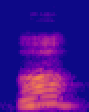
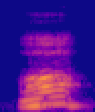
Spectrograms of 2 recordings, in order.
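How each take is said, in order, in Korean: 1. 모음은 코 뒤쪽 높은 곳에서 울려요. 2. 모음은 코 뒤쪽 높은 곳에서 울려요.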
